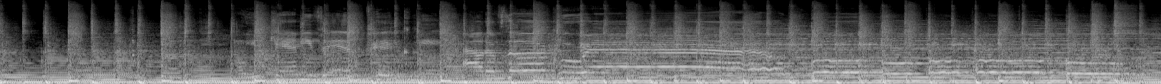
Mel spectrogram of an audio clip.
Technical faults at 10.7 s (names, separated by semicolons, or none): none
